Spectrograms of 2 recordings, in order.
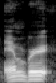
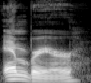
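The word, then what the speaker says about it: Embraer: our flight plan so we are in an Embry embryer there we go that is actually how it's pronounced so I did screw it up earlier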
